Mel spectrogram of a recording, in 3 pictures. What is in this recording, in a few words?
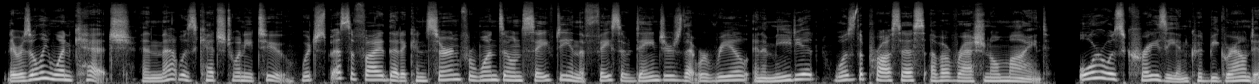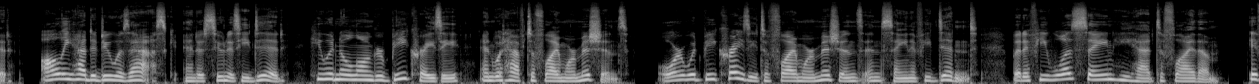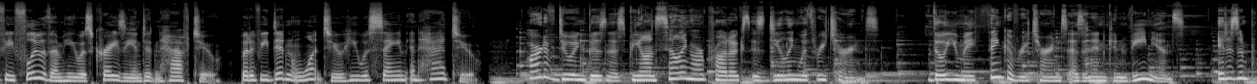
Narration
